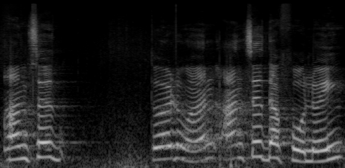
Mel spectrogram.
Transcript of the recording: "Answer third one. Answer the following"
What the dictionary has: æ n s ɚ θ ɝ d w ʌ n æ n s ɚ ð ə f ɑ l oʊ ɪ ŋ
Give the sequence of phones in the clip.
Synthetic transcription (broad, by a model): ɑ n s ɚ t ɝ d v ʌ n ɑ n s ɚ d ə f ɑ l oʊ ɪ ŋ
